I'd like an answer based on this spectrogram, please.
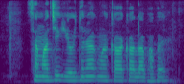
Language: Chhattisgarhi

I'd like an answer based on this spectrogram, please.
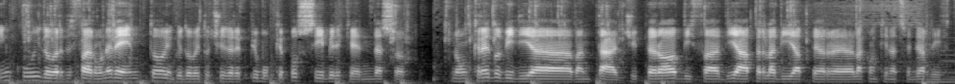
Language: Italian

